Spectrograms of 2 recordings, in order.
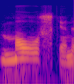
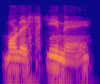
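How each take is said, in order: First: It is said like English 'mole skin'. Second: It is said with Italian sounds and endings. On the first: This is how people in this country say it. "we in this country pronounce it moleskin" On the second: This is the original Italian word. "It's actually an Italian word, moleschine"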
